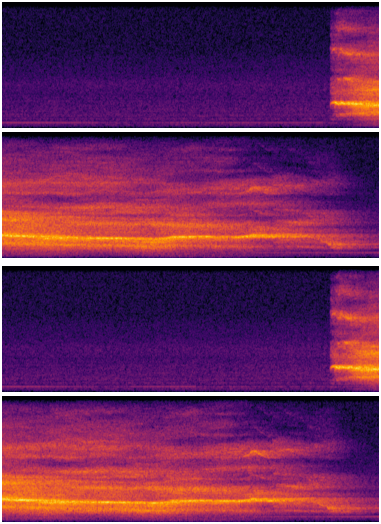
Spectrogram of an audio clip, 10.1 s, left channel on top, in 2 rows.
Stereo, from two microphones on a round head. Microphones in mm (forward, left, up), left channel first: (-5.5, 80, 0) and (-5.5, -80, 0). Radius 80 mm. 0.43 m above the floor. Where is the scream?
5° right (ahead or behind), 2.5 m; by 9.5 s 30° right (ahead or behind), 5 m.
